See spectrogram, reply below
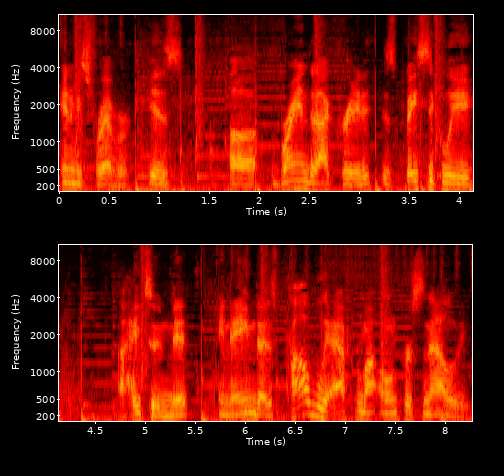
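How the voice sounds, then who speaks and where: A man from the United States, a clothing designer, talking in a casual, quick, conversational way in an interview. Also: mid-range voice. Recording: soft music underneath.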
